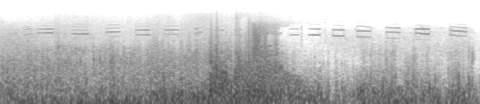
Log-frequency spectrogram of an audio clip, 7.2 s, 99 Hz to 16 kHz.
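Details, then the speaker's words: Paraglider vario over Krusevo, Macedonia: short high pips about twice a second through heavy wind rush, beeping higher and faster in a thermal, capped by an inversion near 1600 metres. "Just a little out front, I find another thermal. You can hear my altimeter beeping higher and faster, but again I bang my head on the inversion at about 1600 metres."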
